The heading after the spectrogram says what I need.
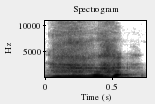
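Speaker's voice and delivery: short bright burst of laughter; amused little laugh; light laugh. Real, not acted. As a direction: laugh lightly at your own joke. Laughs at her own joke.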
